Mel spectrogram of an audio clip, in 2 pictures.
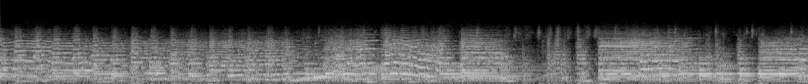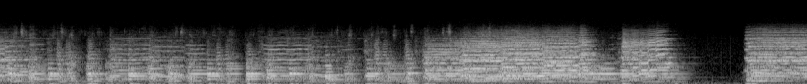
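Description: A cabaret dance band playing a lively brass-led number, with trumpets and trombones to the fore. The music stops short for a moment near the end, then starts up again.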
